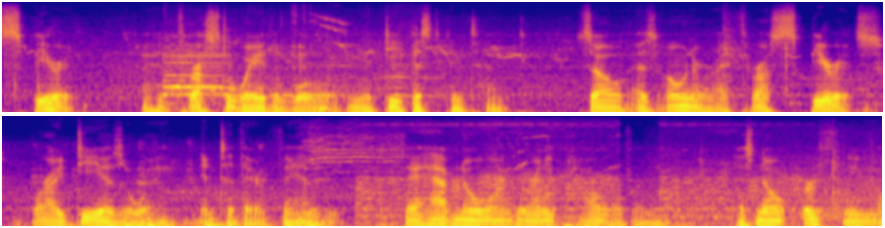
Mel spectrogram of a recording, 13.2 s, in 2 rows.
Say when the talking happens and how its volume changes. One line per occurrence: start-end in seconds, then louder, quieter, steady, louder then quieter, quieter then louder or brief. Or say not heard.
0.0-13.1 steady.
